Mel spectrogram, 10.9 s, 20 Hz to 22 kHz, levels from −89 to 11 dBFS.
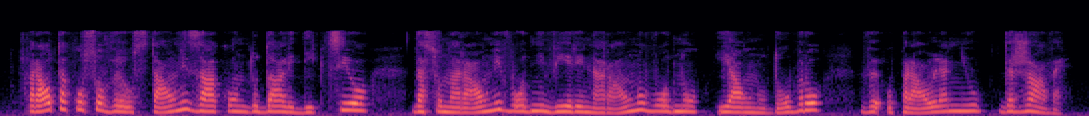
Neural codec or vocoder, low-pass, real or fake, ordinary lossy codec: none; 7.2 kHz; real; AAC, 32 kbps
